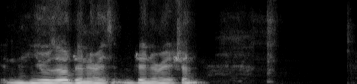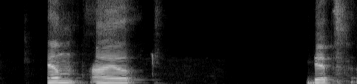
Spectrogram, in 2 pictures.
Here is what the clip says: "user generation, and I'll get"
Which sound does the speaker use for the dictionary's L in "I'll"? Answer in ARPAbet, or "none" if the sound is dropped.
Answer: L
